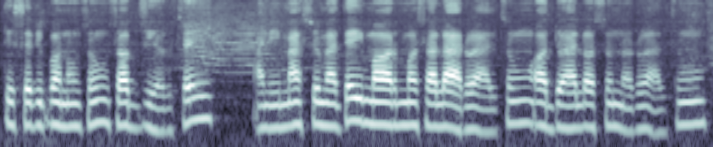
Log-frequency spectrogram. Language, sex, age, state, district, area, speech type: Nepali, female, 60+, West Bengal, Kalimpong, rural, spontaneous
